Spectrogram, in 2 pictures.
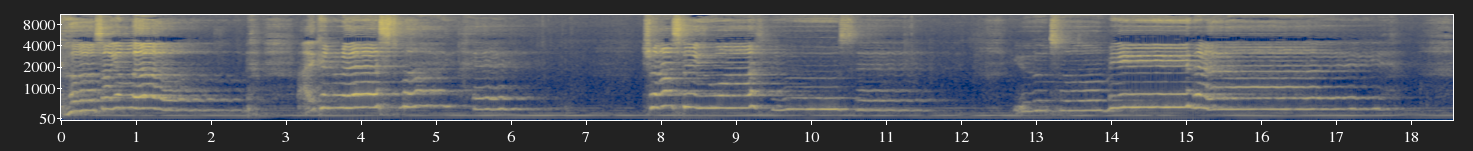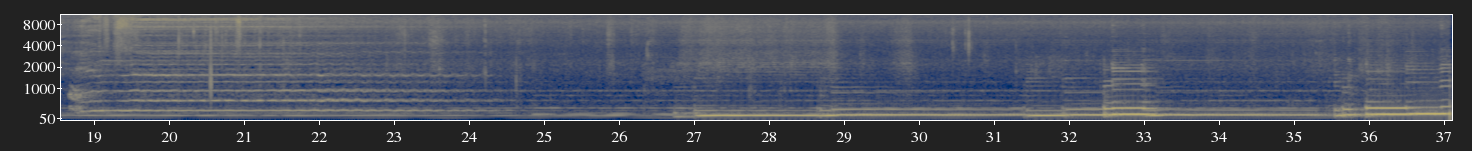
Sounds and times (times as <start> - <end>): Vocal music: 0.0 - 37.1.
